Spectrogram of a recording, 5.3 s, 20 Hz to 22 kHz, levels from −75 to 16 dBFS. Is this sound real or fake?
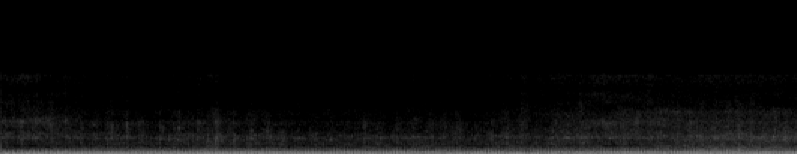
fake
